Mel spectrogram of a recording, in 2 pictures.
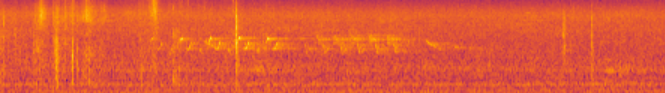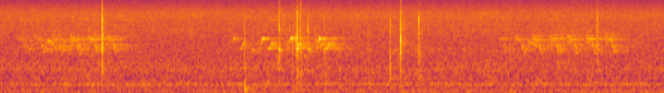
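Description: A large honeybee colony from a tree cutout swarm, housed in a Layens hive during an inspection, buzzes steadily and densely up close, with a few brief higher flight hums passing by.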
